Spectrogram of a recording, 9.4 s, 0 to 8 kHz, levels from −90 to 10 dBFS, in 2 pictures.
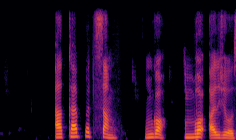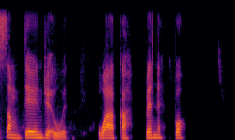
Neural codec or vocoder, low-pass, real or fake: codec, 16 kHz, 1 kbps, X-Codec, HuBERT features, trained on LibriSpeech; 7.2 kHz; fake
